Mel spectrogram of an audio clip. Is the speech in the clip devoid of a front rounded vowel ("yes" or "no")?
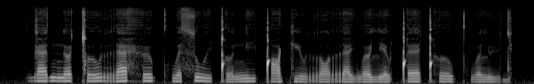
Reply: no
